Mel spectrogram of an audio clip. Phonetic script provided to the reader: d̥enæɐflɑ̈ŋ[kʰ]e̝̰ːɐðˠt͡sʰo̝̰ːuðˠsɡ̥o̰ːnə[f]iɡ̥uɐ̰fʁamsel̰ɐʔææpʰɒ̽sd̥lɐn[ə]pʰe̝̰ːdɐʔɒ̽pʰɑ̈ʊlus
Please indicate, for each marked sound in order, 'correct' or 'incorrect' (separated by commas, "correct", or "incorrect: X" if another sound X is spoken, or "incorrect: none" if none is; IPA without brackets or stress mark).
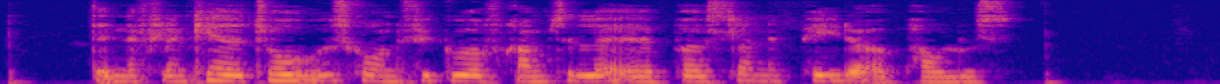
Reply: correct, correct, correct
